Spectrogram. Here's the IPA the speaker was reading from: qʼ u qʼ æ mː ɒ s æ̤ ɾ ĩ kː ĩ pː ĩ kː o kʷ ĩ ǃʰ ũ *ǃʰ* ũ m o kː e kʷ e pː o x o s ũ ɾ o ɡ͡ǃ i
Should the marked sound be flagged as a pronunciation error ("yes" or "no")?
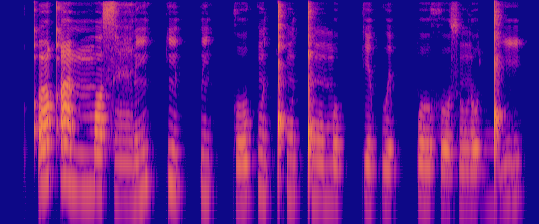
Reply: yes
